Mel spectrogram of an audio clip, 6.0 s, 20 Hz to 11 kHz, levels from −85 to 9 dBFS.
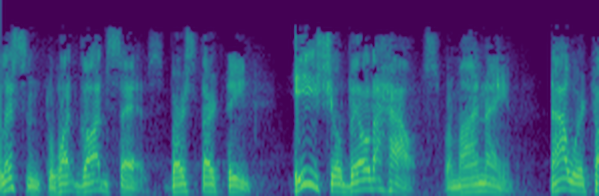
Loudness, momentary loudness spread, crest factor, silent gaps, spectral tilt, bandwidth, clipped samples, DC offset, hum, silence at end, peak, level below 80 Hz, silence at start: -18 LUFS; 8 LU; 14 dB; none; -6 dB/octave; 7 kHz; under 0.1%; under 0.1%; none; 0 s; -4 dBFS; -56 dBFS; 0 s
